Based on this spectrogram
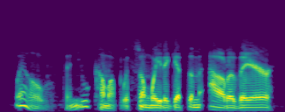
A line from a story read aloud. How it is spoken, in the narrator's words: the jailer sneered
